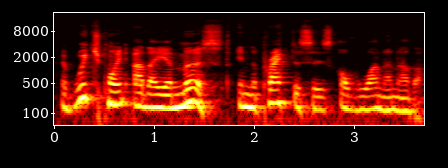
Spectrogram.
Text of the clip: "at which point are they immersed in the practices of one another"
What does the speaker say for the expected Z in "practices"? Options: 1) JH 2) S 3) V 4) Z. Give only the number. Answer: 4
